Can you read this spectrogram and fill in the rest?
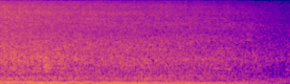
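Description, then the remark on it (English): A heavy truck rumbles by with a deep engine drone and broad road noise, then slowly fades as it moves away. No one speaks. “Here comes another one. Prepare to die. This is not a practice truck.”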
